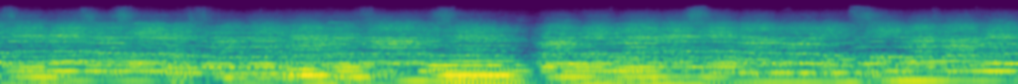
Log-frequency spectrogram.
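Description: A congregation and choir singing a processional hymn, many voices over held low notes of the accompaniment, with a brief break between lines about two-thirds of the way through.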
